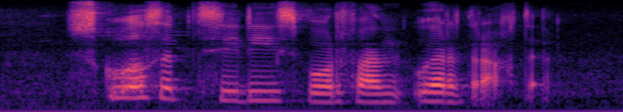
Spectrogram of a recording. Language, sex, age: Afrikaans, female, 19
